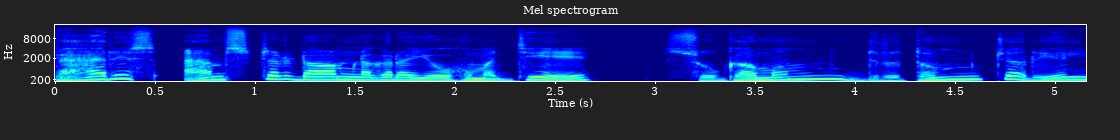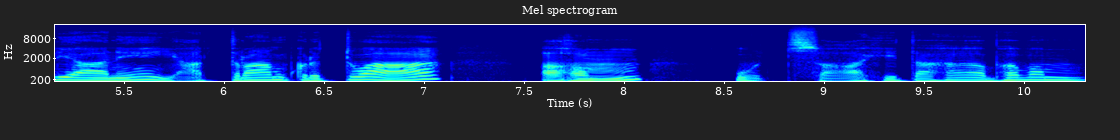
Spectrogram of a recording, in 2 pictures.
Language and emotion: Sanskrit, happy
